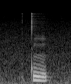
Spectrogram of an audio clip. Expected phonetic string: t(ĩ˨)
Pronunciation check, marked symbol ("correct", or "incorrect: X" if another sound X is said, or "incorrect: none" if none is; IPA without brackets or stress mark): correct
